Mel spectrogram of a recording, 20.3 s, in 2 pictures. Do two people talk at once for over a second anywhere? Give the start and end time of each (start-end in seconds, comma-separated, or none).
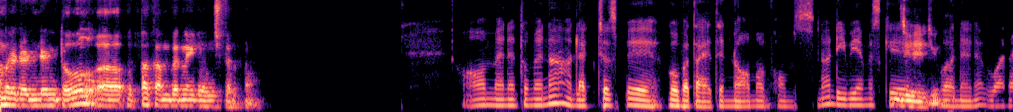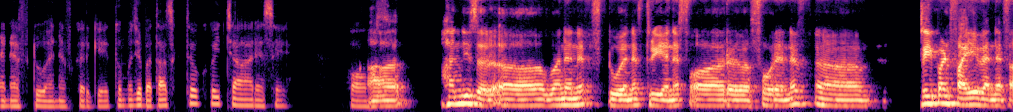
none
